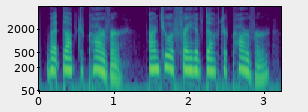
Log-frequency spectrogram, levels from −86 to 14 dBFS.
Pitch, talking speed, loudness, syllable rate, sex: 160 Hz, 150 wpm, -19 LUFS, 4.8 syllables/s, female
